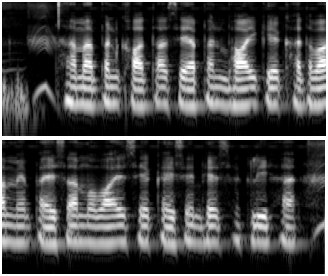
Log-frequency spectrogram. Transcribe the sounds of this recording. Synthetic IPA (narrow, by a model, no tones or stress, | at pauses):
hɐmɐpənkʰaːt̪aseɐpənbʱaːikekʰət̪ʋamẽpɛːsamʊbaːɪlsekɛːsebʱeːd͡ʒsɐkliɦɛː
